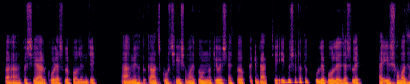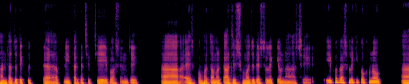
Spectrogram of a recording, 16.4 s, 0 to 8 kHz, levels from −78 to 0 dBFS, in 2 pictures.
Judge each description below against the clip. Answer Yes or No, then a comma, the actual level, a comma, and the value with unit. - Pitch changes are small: Yes, narrow, 1.8 semitones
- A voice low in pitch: Yes, low, 110 Hz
